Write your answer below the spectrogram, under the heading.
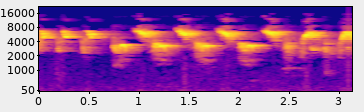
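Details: Long-tailed shrike giving contest song material for tutoring other songbirds: a jumble of high squeaky chirps and slurred notes, alternating upper and lower pitches in quick succession.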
